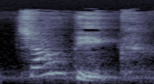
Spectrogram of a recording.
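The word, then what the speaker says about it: cantik: সো one word ক্যান বি চান্তিক, means beautiful, okay? চান্তিক। সো চান্তিক যেহেতু সি থেকে শুরু হয়েছে, তাহলে আমি উচ্চারণটি করলাম চান্তিক।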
